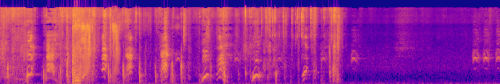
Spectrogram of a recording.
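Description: Hard-soled dress shoes kicking and scuffing on a concrete path, mixed with short strained vocal sounds. It stops abruptly about seven seconds in. A crow starts cawing repeatedly near the end.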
